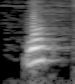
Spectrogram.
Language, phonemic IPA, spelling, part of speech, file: French, /waf/, ouaf, interjection, Fr-ouaf.ogg
- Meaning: woof, the sound of a dog's bark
